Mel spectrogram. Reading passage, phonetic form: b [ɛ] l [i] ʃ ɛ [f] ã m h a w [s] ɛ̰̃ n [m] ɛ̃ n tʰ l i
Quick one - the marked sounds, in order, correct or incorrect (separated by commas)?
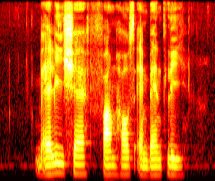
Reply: correct, correct, correct, correct, incorrect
